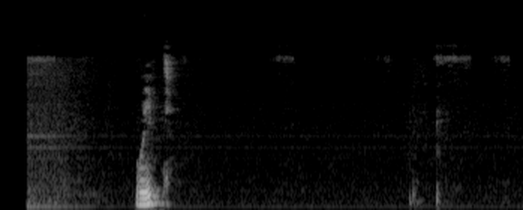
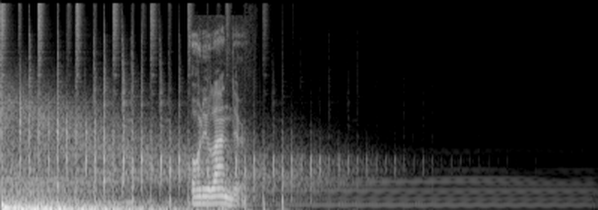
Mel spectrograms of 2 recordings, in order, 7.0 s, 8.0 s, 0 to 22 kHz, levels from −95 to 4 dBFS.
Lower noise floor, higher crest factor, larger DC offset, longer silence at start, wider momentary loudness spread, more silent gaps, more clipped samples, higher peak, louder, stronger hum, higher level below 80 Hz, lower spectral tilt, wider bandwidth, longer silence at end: first, -79 dBFS vs -63 dBFS; first, 26 dB vs 18 dB; neither; first, 1.8 s vs 0 s; first, 29 LU vs 21 LU; neither; neither; second, -16 dBFS vs 0 dBFS; second, -32 LUFS vs -21 LUFS; neither; second, -74 dBFS vs -22 dBFS; about the same, -7 dB/octave vs -6.5 dB/octave; second, 7.8 kHz vs over 20 kHz; first, 4.7 s vs 4.2 s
